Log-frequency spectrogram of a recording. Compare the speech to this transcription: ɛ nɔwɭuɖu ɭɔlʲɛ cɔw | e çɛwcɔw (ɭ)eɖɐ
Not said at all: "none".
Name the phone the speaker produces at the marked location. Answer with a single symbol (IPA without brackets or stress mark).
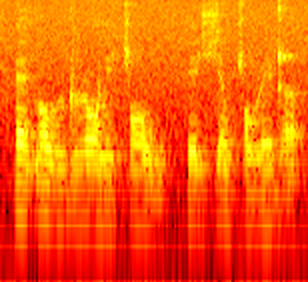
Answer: ɭ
